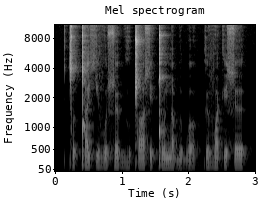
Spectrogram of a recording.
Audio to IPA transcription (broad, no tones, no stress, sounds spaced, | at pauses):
ǀ o ǃ a ç e v o ɬ œ bʱ o ǁ ɑ ɬ e ǃ o n ɑ b ə b ɔ | k œ v ɑ k e ɬ ə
